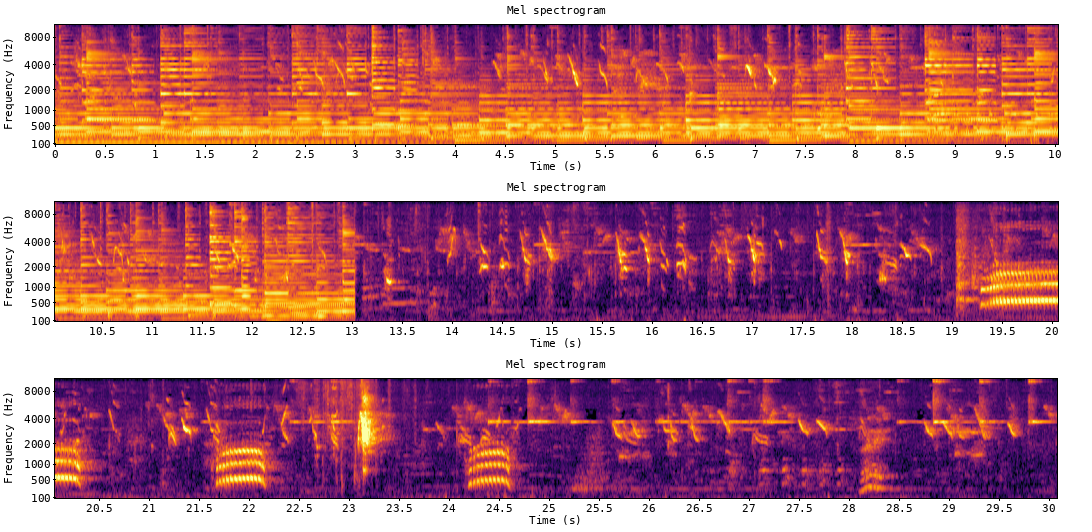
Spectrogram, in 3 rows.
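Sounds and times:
chicks chirping and clucking: 0.0 - 30.0.

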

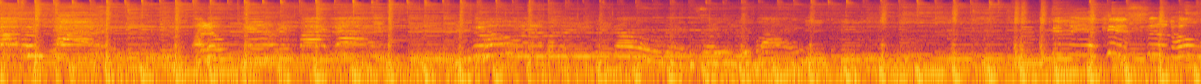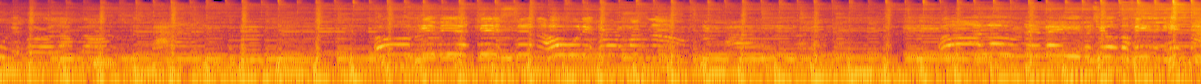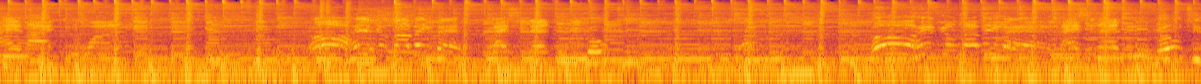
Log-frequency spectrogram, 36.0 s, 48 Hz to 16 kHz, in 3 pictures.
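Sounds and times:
person singing: 0.0 - 8.2
live band through speakers: 0.0 - 36.0.

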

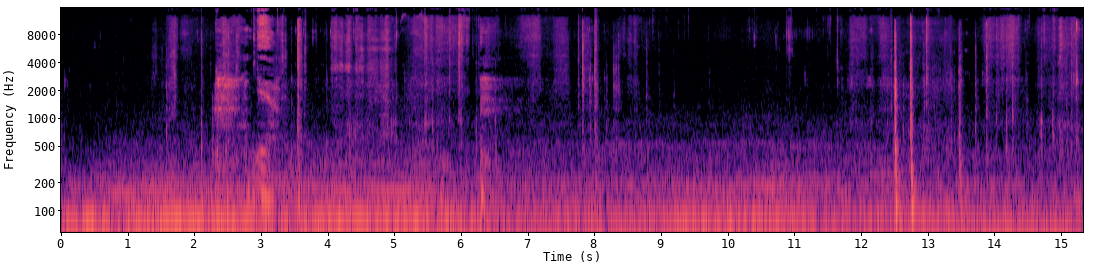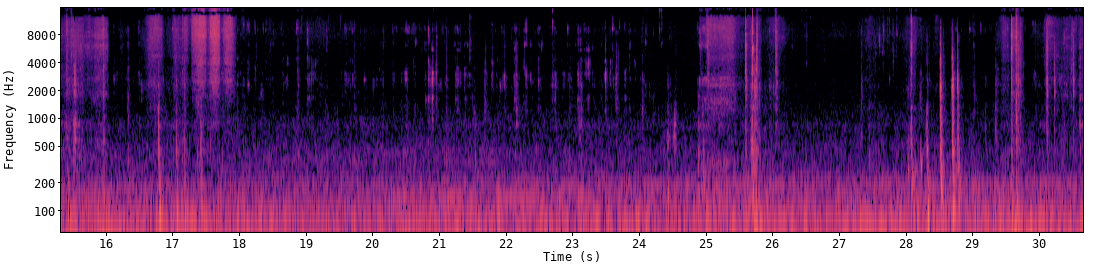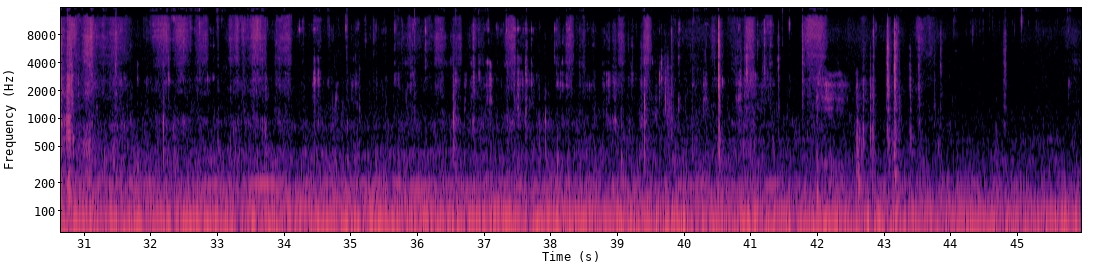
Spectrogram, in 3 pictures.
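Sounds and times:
low hum in car cabin: 0.0 - 45.9
person chewing and crunching: 17.8 - 25.5, 29.9 - 42.4.

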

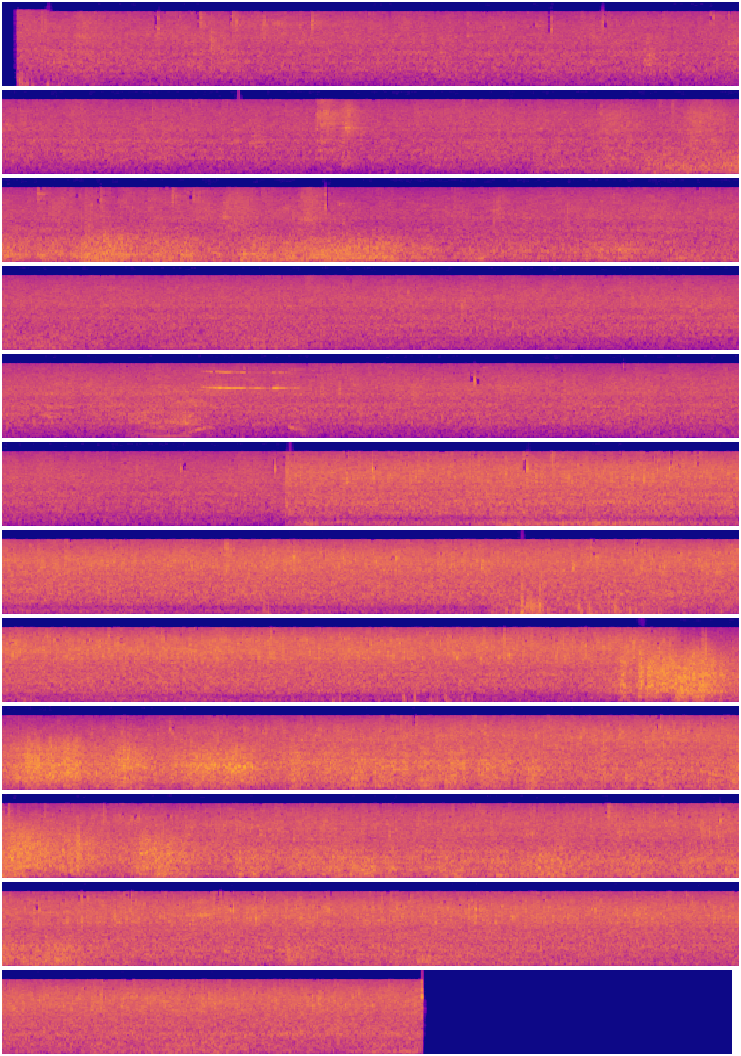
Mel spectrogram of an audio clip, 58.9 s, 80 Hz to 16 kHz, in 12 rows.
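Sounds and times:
rain hissing: 0.1 - 56.9
thunder rumbling: 8.4 - 17.5, 26.4 - 35.4, 38.3 - 53.2
crackling peal of thunder: 8.5 - 17.0, 26.4 - 30.4, 32.6 - 34.7, 38.4 - 53.1, 54.6 - 55.8.

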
